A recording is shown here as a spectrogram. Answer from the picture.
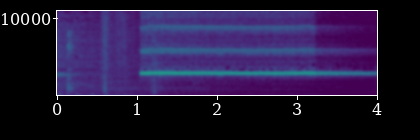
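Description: A single steady, high-pitched tone from the anime episode's soundtrack, starting about a second in, holding and then slowly fading.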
